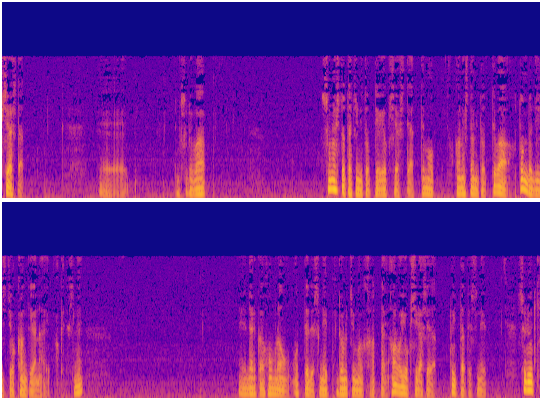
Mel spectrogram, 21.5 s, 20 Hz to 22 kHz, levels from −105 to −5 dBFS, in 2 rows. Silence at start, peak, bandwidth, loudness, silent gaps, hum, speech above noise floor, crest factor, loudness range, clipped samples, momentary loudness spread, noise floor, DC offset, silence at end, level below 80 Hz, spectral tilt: 0 s; -8 dBFS; 8.2 kHz; -29 LUFS; none; none; 29 dB; 20 dB; 10 LU; under 0.1%; 16 LU; -57 dBFS; under 0.1%; 0 s; -40 dBFS; -8 dB/octave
